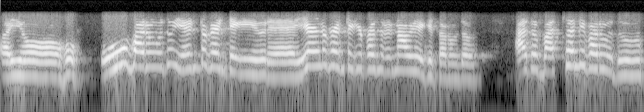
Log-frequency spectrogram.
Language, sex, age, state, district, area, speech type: Kannada, female, 60+, Karnataka, Udupi, rural, conversation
